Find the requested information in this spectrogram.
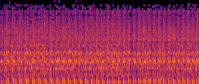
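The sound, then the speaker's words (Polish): Motorboat with an Ursus engine entering a bay: a loud, steady chugging engine with rapid, even low pulses throughout and no voices. “Motorówka z silnikiem Ursusa wpłynęła do zatoki.”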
